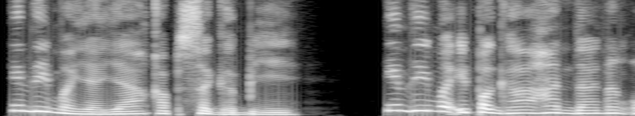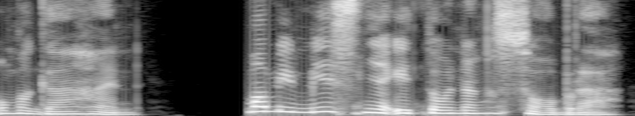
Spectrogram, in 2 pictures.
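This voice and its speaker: A woman narrating a scripted romance drama in a measured, dramatic storytelling manner. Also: on the low side, darkish tone, no echo, clean studio sound.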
